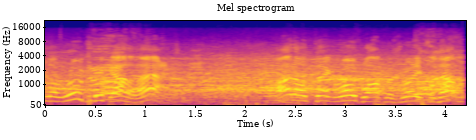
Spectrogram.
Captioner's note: applause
